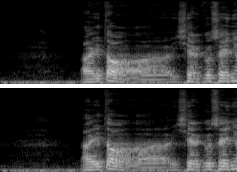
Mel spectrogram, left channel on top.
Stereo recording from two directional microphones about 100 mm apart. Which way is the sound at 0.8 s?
20° left (ahead or behind).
